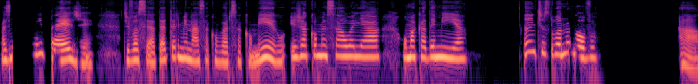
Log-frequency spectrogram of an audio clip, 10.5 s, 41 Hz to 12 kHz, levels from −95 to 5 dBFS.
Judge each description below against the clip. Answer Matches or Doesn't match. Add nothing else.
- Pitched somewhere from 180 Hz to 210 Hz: Doesn't match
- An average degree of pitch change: Matches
